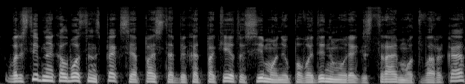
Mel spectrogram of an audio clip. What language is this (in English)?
Lithuanian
